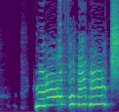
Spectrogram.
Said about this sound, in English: I love her screams, by the way. Like, I really, she is a fantastic scream queen.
